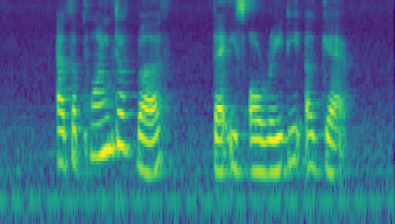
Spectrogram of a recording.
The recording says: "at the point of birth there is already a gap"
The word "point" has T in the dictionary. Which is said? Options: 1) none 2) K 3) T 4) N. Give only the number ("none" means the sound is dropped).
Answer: 3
